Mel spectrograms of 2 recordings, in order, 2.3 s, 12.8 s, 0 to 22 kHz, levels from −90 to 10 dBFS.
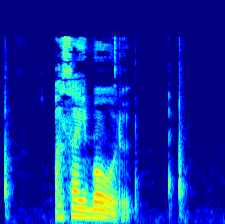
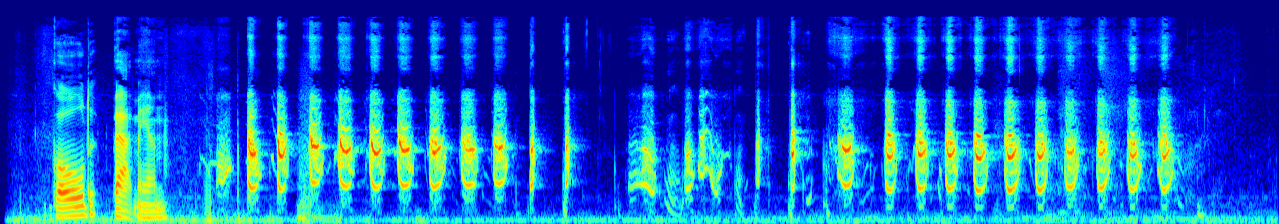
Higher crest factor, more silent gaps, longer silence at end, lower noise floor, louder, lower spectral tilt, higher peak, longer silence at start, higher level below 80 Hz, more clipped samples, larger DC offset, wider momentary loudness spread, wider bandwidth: about the same, 20 dB vs 18 dB; neither; second, 0.45 s vs 0.75 s; about the same, -48 dBFS vs -50 dBFS; second, -24 LUFS vs -17 LUFS; about the same, -5.5 dB/octave vs -4.5 dB/octave; second, -8 dBFS vs 0 dBFS; second, 0.05 s vs 0.5 s; second, -62 dBFS vs -48 dBFS; neither; neither; first, 21 LU vs 16 LU; second, 12 kHz vs 16 kHz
